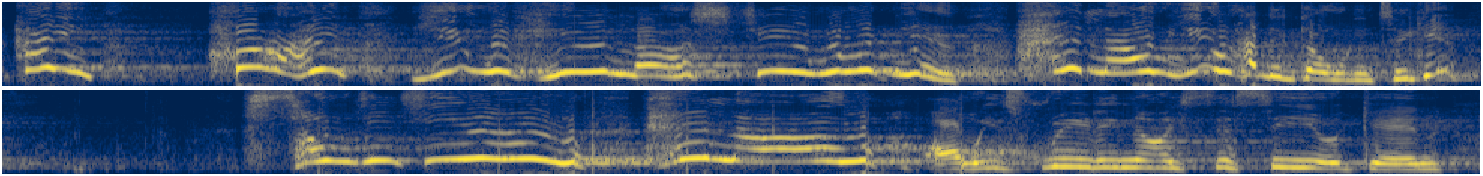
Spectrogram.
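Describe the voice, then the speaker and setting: A woman playing an excitable, scatty, friendly adventurer in an interactive children's stage show, exaggerated and playful as she talks straight to the children. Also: very high voice, a little slow, exaggerated voice. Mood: friendly, excited. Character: excitable, scatty, friendly adventurer setting off by hot air balloon. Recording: echoey hall with long reverb.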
